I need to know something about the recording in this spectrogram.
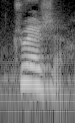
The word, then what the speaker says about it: treasure: But where's the stress? Treasure. In the first syllable. Why? Treasure. Yeah. Because it's a noun. And the second syllable is what? Schwa. Why? Because as the accent is not there, then it's Yes. a schwa. Normally with the second syllable of a two-syllable noun, it changes from shore, which is or, to treasure.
